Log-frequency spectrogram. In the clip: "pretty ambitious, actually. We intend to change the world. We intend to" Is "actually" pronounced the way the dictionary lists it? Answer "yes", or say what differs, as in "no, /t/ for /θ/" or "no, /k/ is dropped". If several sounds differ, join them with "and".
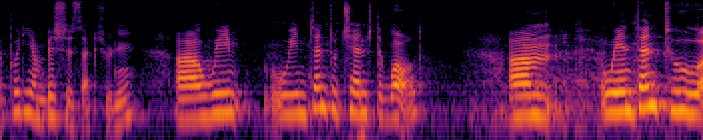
no, /w/ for /l/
